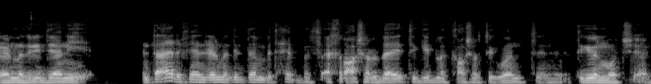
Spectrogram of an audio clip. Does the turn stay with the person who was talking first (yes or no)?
yes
